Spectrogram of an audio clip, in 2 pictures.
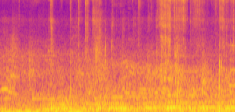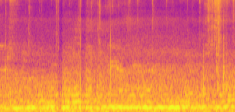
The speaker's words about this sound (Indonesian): Eh motor si Oki datang dah. Wih motor baru. Om itu motor Pak USW ya pasti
